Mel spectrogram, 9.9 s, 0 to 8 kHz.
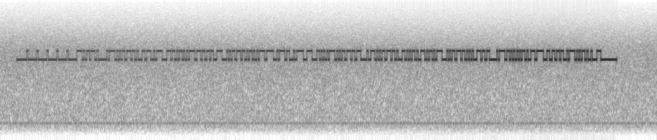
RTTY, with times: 1.6-1.9 ES
2.1-2.5 UNO
2.7-3.0 DE
3.1-3.6 LOS
3.7-5.2 DETECTORES
5.4-5.8 MAS
6.0-6.9 USADOS
7.0-7.2 Y
7.3-9.1 VERSATILES.

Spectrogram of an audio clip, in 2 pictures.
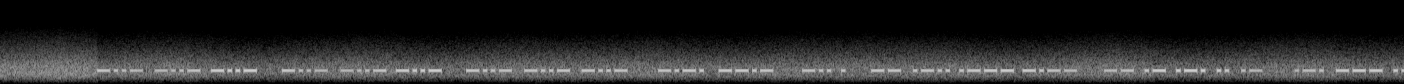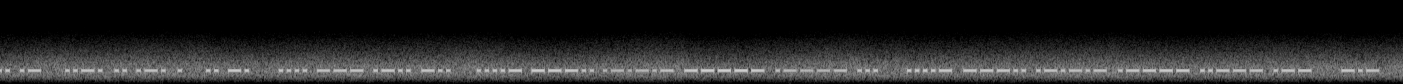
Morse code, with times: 1.0-2.6 XXX
2.8-4.4 XXX
4.7-6.3 XXX
6.6-7.7 CQ
8.0-8.5 DE
8.7-10.8 MLJY
11.0-12.6 MARIA
12.9-14.4 ROSA
14.7-15.9 FIRE
16.1-16.5 IN
16.8-18.5 HOLD
18.8-22.8 48.01S
23.1-27.2 48.12W
27.5-27.8 K

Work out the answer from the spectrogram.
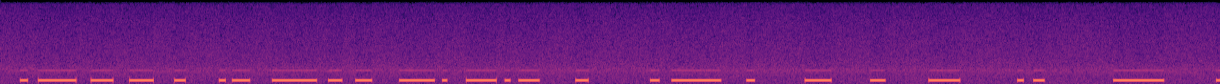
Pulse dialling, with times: none

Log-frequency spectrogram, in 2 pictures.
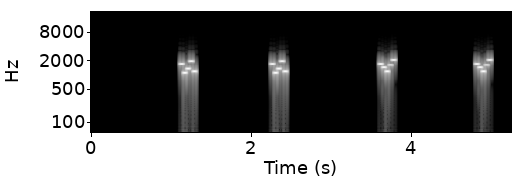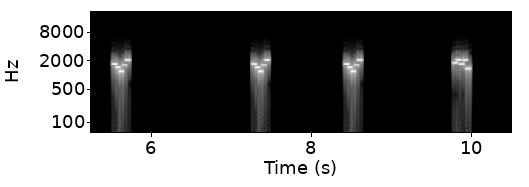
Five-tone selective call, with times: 1.1-1.3 81402
2.3-2.5 81402
3.6-3.8 85277
4.8-5.0 85277
5.6-5.8 85277
7.3-7.5 85277
8.5-8.7 85277
9.8-10.0 99884

